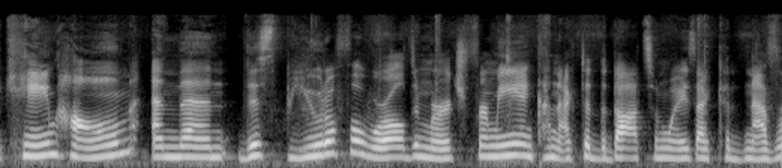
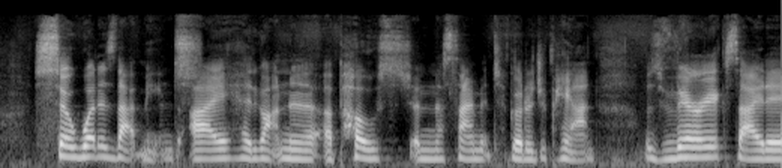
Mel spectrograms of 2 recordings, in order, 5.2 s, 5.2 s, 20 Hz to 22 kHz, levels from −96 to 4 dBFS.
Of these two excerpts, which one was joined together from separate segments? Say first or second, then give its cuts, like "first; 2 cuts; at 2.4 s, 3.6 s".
second; 1 cut; at 1.2 s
